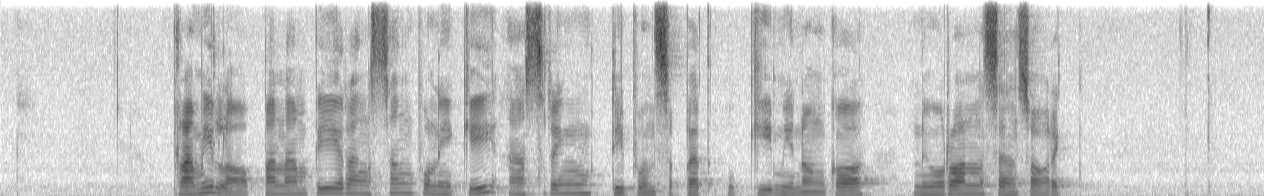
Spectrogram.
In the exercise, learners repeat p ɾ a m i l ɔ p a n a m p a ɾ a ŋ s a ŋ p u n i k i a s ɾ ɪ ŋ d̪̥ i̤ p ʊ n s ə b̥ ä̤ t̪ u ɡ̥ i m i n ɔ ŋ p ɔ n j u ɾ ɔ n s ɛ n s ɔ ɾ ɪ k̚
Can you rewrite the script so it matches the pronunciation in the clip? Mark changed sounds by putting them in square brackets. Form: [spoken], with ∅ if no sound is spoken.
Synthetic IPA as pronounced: p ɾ a m i l ɔ p a n a m p [i] ɾ a ŋ s a ŋ p u n i k i a s ɾ ɪ ŋ d̪̥ i̤ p ʊ n s ə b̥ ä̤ t̪ u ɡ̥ i m i n ɔ ŋ [k] ɔ n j u ɾ ɔ n s ɛ n s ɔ ɾ ɪ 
